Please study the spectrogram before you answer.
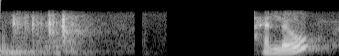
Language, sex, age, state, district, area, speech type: Assamese, female, 30-45, Assam, Majuli, urban, conversation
